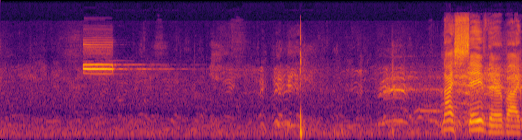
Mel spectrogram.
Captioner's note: whistle blows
